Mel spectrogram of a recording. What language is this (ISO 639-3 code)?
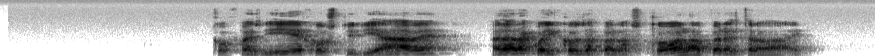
pms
